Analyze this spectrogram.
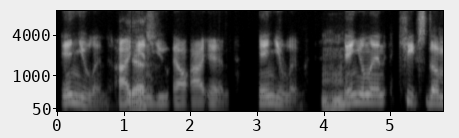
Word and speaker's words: inulin: the things that have this this element called inulin i-n-u-l-i-n inulin inulin keeps them moist keeps the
